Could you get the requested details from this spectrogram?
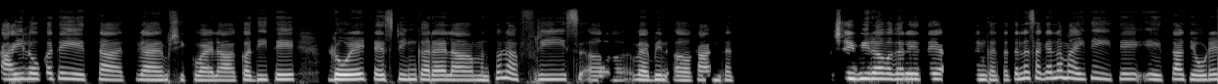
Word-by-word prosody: काही 245 Hz, +1 st, +1 dB
लोक 255 Hz, 0 st, 0 dB
ते 270 Hz, -, 0 dB
येतात 220 Hz, -3 st, -2 dB
व्यायाम 210 Hz, -2 st, 0 dB
शिकवायला, 195 Hz, -2 st, -3 dB
कधी 220 Hz, +1 st, 0 dB
ते 230 Hz, 0 st, +3 dB, 0.4 s
डोळे 230 Hz, +1 st, +9 dB
टेस्टिंग 230 Hz, 0 st, 0 dB
करायला 215 Hz, -2 st, +1 dB
म्हणतो 205 Hz, +7 st, -2 dB
ना, 280 Hz, -5 st, +1 dB
फ्री 230 Hz, 0 st, -1 dB
स -, -, -9 dB
अ, 200 Hz, -, -7 dB, 0.5 s
वेबिन 210 Hz, +1 st, +2 dB
अ, 195 Hz, -2 st, -2 dB
काय 210 Hz, -1 st, -1 dB
म्हणतात, 200 Hz, 0 st, -4 dB, 1.0 s
शिबिरं 265 Hz, -1 st, +5 dB
वगैरे 250 Hz, 0 st, +3 dB
ते 250 Hz, +1 st, -4 dB
आयोजन 220 Hz, -1 st, -5 dB
करतात. 210 Hz, -1 st, -6 dB
त्यांना 270 Hz, +4 st, +1 dB
सगळ्यांना 285 Hz, +2 st, 0 dB
माहितीये, 270 Hz, -2 st, -1 dB
इथे 245 Hz, +2 st, -4 dB, 0.2 s
येतात 230 Hz, +1 st, -2 dB
एवढे 220 Hz, +2 st, +1 dB
230 Hz, 155 wpm, -19 LUFS, 210-250 Hz, 1.0 s, डोळे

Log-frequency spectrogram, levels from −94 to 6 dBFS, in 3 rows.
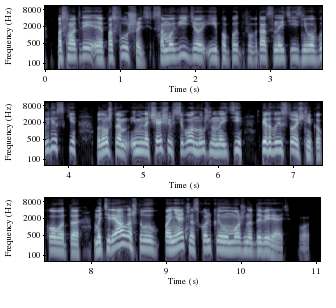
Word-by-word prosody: посмотре 165 Hz, 0 st, +1 dB
э, -, -, -2 dB
послушать 155 Hz, -, -3 dB
само 150 Hz, +1 st, -1 dB
видео 165 Hz, -2 st, -2 dB
и 150 Hz, 0 st, -5 dB
попы 150 Hz, +1 st, -7 dB
попытаться 145 Hz, +2 st, -5 dB
найти 145 Hz, +1 st, -4 dB
из 150 Hz, -2 st, -12 dB
него 145 Hz, 0 st, -1 dB
вырезки, 220 Hz, -, -5 dB, 0.2 s
потому 185 Hz, +6 st, +2 dB
что -, -, +3 dB
именно 180 Hz, +2 st, +1 dB
чаще 220 Hz, -1 st, +3 dB
всего 210 Hz, +5 st, 0 dB
нужно 185 Hz, -2 st, -3 dB
найти 170 Hz, +5 st, -1 dB, 0.2 s
первоисточник 200 Hz, -8 st, +2 dB
какого-то 135 Hz, -2 st, +1 dB, 0.2 s
материала, 170 Hz, -, +6 dB
чтобы 165 Hz, -4 st, -4 dB
понять, 170 Hz, +6 st, +5 dB
насколько 165 Hz, +2 st, -4 dB
ему 155 Hz, -1 st, +1 dB
можно 145 Hz, -1 st, -1 dB
доверять. 140 Hz, 0 st, -2 dB
Вот. -, -, -16 dB
160 Hz, 155 wpm, -25 LUFS, 145-185 Hz, 0.2 s, материала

